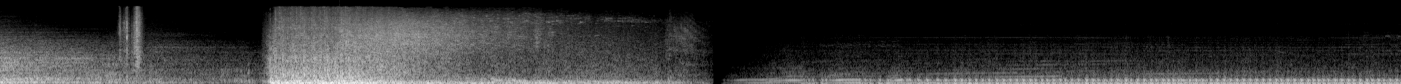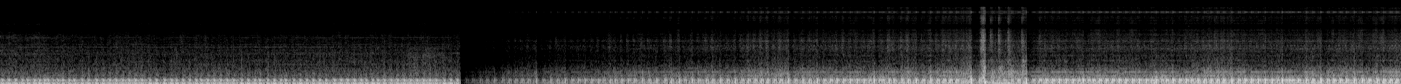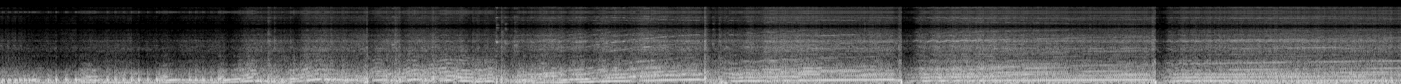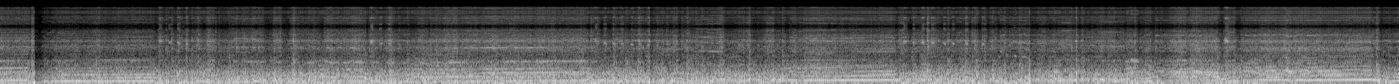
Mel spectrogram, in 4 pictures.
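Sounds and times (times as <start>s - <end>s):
rally car engine idling and revving: 7.2s - 56.0s.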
